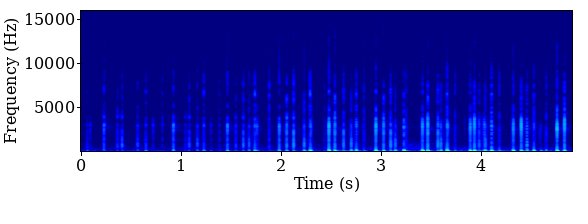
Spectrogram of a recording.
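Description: Long nails scratch and tap a solid cluster of green artificial orchid leaves made of foam or plastic. Quiet, rapid and irregular dry clicks and scrapes overlap a soft rustling hiss, each tap short with a dull low thump and a bright edge and no ring.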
